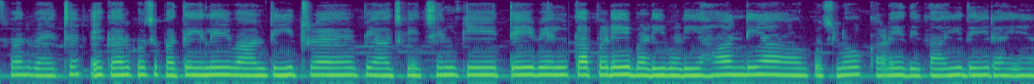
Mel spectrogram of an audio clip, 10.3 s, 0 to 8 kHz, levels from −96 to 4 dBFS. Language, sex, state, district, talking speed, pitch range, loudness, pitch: Hindi, female, Maharashtra, Sindhudurg, 105 wpm, 210-225 Hz, -21 LUFS, 220 Hz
